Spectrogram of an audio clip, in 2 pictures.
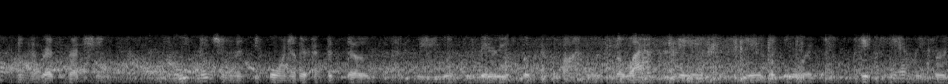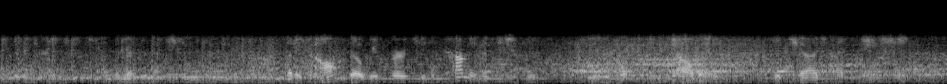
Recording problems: phone-call audio; poor line; nothing above 3.5 kHz
traffic noise; loud; throughout; 2 dB below the speech

